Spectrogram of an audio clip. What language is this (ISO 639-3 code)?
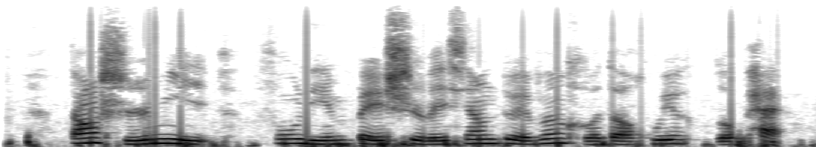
zho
